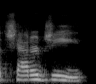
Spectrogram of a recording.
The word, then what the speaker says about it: Chatterjee: only chatter did I pronounce the name right first and foremost you were so close no please tell the people please tell the people the people you can call me uh Chatterjee Chatterjee I'm gonna get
